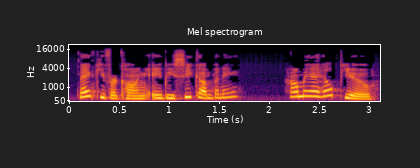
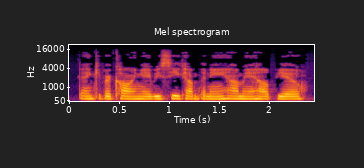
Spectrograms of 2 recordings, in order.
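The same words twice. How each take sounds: First: It sounds friendly and confident. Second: It is read in a flat monotone. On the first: The speaker calls it right. "focus on being friendly and confident" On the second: The speaker calls it wrong. "If we read it in a monotone, it falls flat"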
